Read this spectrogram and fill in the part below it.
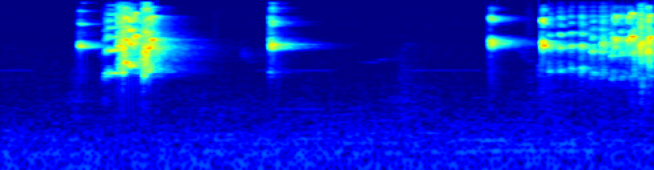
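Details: Lovebird song meant to get reluctant lovebirds singing: a harsh high burst of chatter, two isolated squeaky chirps, then rising, rapid, scratchy chattering.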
